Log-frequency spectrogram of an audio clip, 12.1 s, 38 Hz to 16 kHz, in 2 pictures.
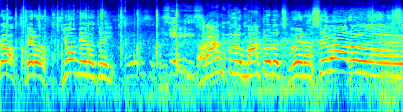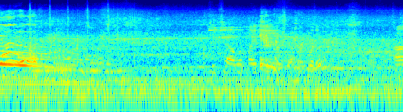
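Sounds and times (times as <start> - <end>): vehicle engine rumbling: 2.2 - 12.0.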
